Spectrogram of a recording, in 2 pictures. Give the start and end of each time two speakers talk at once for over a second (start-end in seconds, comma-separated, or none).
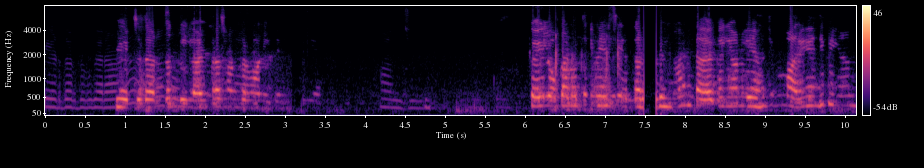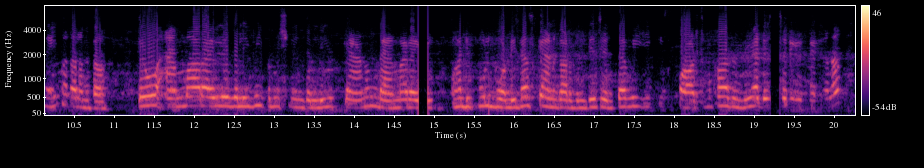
0.9-2.8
